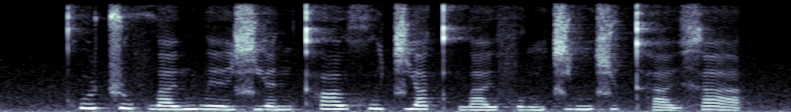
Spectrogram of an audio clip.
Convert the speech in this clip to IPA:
kʰu˥ʈ͡ʂu˥˩fwa˧˥ɪ̯ mwe˨˩ɪ̯ɕjɛ˧˥n kʰɑ˥ʊ̯ xu˥˧t͡ɕjä˥˩ kʰwa˧˥ɪ̯fɤ˧˥ŋt͡ɕi˥ŋɕy˥˩ kʰa˨˩ɪ̯ xä˥˩

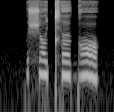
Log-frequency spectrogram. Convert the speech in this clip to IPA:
ʃɔcʰəːɡɔ

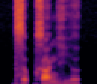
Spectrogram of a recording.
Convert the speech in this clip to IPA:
zə˨˩p̚xa˧ŋɣi̤˨˩ə̯

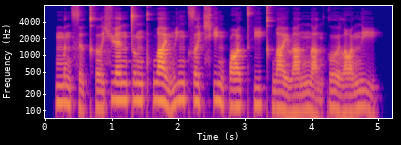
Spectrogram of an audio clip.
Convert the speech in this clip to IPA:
mə˥˩nsɹ̩˨˩kʰɤ˧˥ ɕɥɛ˥nt̪ʊ˥ŋ pʰwa˥˩ɪ̯mi˥ŋt͡sɤ˥˧t͡ɕʰi˥˩ŋ pɑ˥ʊ̯t̪ʰi˥ kʰwa˥˩ɪ̯ɻa˧˥nn̪a̰˨˩n ko˥˩ʊ̯lɑ˧˥ʊ̯n̪i˥˩

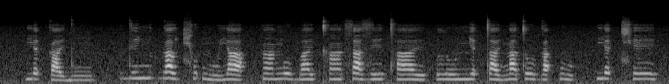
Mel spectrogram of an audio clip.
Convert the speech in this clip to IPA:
jɛ˦ʔka˨ɪ̯dĩ˨ | de˦ɲʊ˦ʔɡa˦˨ʊ̯ t͡ɕʰʊ˦ʔŋu˨jä˦˨ | kã˦ŋo˦˨ʊ̯ba˦ɪ̯kʰã˦ sä˦˨ze˦tʰa˦ɪ̯ | lo˦ɲɛ˦ʔta˦˨ɪ̯ ŋä˦˨to˦˨ʊ̯ɡä˦ʔpu˦˨ | jɛ˦ʔt͡ɕʰe˦

